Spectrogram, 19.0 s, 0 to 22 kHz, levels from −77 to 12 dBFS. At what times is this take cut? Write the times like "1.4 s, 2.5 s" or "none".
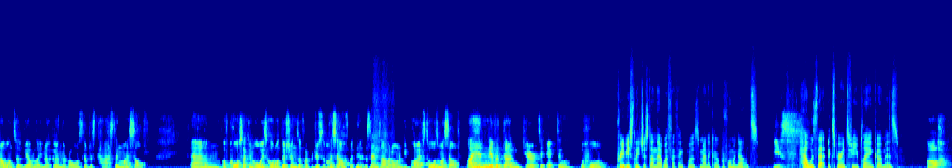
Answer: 9.2 s, 12.3 s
